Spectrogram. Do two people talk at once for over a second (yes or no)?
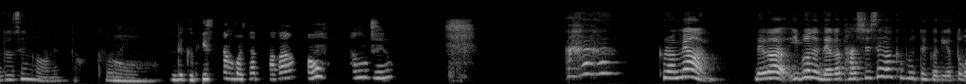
no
